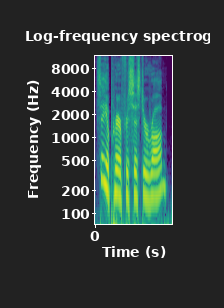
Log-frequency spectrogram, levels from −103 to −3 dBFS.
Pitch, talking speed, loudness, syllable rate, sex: 190 Hz, 235 wpm, -15 LUFS, 5.2 syllables/s, male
